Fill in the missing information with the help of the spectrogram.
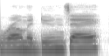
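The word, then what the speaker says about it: Rome Odunze: mentioned they drafted also in the first round romad dun uh which that is how you pronounce his name yes I just want to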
